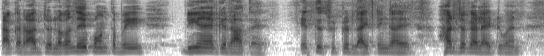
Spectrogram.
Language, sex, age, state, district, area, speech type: Sindhi, male, 45-60, Delhi, South Delhi, urban, spontaneous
